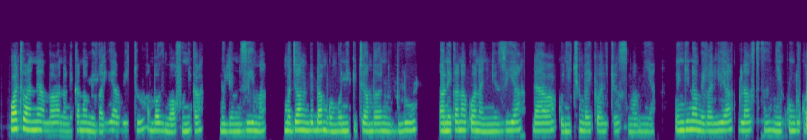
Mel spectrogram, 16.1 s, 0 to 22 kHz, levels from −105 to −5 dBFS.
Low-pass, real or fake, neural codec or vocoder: 7.2 kHz; real; none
